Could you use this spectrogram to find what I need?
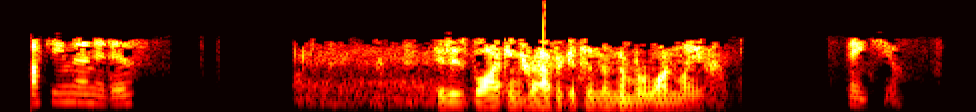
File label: Fire Departments, scanner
